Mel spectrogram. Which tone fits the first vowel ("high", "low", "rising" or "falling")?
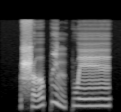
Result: rising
